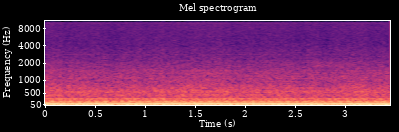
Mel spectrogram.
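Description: A pickup truck's engine drones steadily while accelerating at around 3,000 RPM in normal driving, a deep, loud rumble with a constant low hum and no noticeable pitch changes. No one speaks.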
